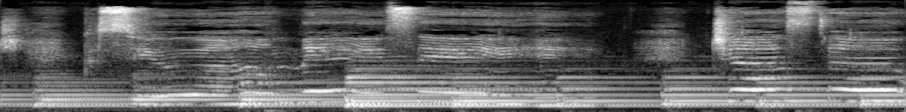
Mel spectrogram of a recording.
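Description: Piano playing the melody and chords of a song, steady and fairly loud, with sustained harmonic notes and repeated phrase attacks and no voice over it.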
